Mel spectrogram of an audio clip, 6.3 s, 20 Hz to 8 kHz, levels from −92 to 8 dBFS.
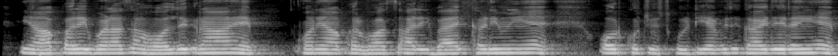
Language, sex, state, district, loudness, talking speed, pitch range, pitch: Hindi, male, Chhattisgarh, Balrampur, -17 LUFS, 240 wpm, 190-205 Hz, 200 Hz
